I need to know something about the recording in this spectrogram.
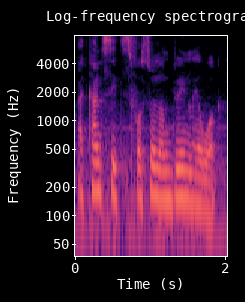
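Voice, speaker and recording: A woman talks to camera from home in a chatty, explanatory vlog style, often pausing on fillers and restarting her sentences. Her voice sits a little low and sounds mellow and warm, though it is still hoarse and croaky from a recent illness. A faint background hiss runs under her speech. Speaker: vlogger. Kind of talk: casual vlog chat.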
